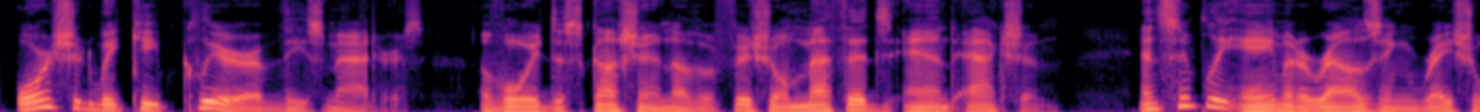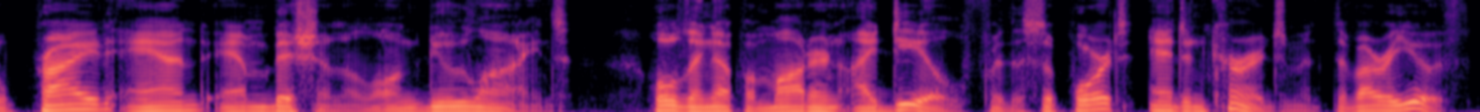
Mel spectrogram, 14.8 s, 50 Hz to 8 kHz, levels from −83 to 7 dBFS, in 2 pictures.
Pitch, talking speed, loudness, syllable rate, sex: 105 Hz, 160 wpm, -19 LUFS, 4.9 syllables/s, male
